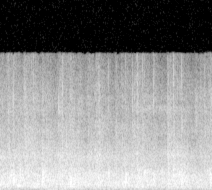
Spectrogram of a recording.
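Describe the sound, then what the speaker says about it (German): A crowd at a Pielachtal Gstanzl folk singing event gives a singer a big round of applause, a fairly distant, steady wash of clapping. "Gibt's einen riesen Applaus"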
